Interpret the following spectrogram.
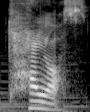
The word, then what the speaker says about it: chaos: This one tricks people because they think it should be ch, but it's not. It's a C. Chaos.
